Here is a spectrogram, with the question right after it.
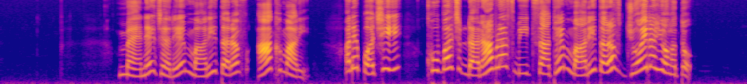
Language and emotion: Gujarati, disgusted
